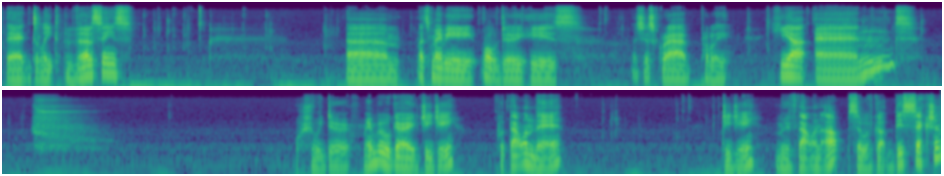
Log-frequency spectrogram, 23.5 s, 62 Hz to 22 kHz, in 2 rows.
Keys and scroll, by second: 4.1 KP_3, 16.9 g, 20.6 g, 21.5 g.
